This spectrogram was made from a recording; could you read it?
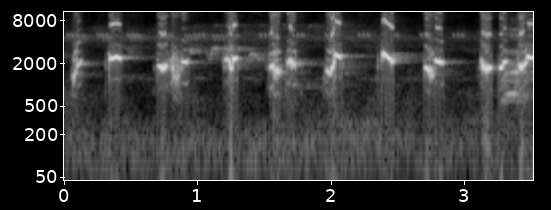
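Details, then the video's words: Agitated yellow-vented bulbul, fighting call used to lure and provoke other bulbuls: quick chirps, each bending down then up, about three a second, ending in a rougher double note. "trucukan gacor NGGARUDA UPLIK TARUNG"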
